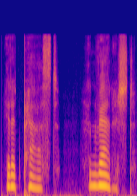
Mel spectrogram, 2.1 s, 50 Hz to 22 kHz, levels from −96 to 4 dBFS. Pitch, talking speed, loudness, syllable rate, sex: 185 Hz, 145 wpm, -19 LUFS, 5.2 syllables/s, female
